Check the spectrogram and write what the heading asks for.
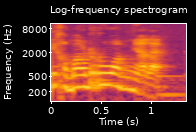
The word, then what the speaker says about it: ร่วม: ที นี้ คำ ว่า ร่วม เนี่ย แหละ ร่วม ใน ภาษา จีน น่ะ ไม่ มี สระ อ้วม แต่ ว่า เค้า ออก เสียง ได้ ชัด มาก เลย เข้า ร่วม เข้า ร่วม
